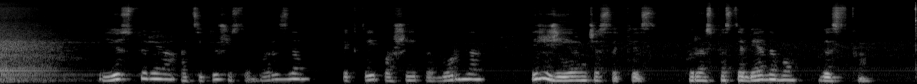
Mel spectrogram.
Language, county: Lithuanian, Vilnius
